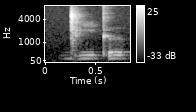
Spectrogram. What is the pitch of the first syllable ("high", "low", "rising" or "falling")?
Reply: high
